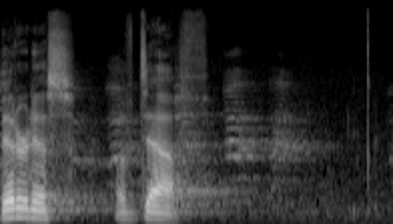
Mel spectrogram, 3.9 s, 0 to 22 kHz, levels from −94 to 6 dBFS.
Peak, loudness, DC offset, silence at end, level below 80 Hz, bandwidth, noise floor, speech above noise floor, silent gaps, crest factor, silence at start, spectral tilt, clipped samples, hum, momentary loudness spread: -8 dBFS; -25 LUFS; under 0.1%; 1.55 s; -84 dBFS; 17.5 kHz; -64 dBFS; 40 dB; none; 20 dB; 0 s; -5 dB/octave; under 0.1%; none; 25 LU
